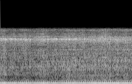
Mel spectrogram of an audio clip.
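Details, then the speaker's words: VS Commodore after spark plug change and throttle body clean, cold start: fast, smooth, even raised idle with faint steady whine, no more misfiring; normal high cold-start idle (owner suspects head gasket issue remains). "so it's got a high idle because it's um it's actually cold start"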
